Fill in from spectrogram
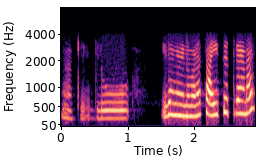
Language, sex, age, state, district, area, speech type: Malayalam, female, 30-45, Kerala, Palakkad, rural, conversation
